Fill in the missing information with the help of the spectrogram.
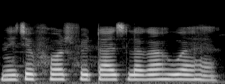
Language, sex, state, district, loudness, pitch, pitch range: Hindi, female, Jharkhand, Palamu, -14 LUFS, 230 Hz, 225-230 Hz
